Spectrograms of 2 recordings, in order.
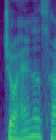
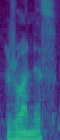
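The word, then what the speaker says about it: Johannès: Also gerne jeder mal einfach Highlights von Marin Johannes, die nicht Johannes heißt, sondern tatsächlich im Französischen, ist wahrscheinlich auch das einzige Wort, was ich beherrsche, Johannes ausgesprochen wird.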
